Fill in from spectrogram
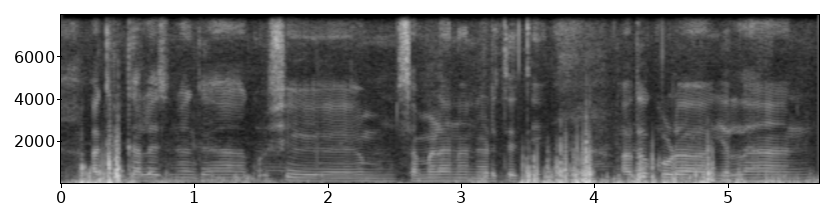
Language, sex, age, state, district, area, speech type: Kannada, male, 18-30, Karnataka, Dharwad, rural, spontaneous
